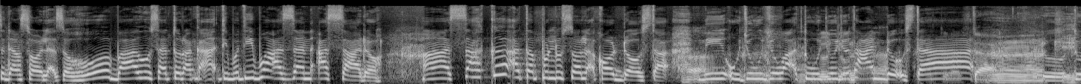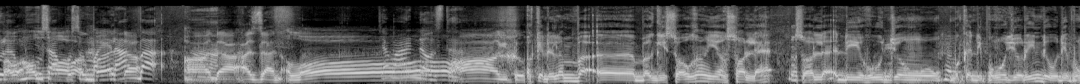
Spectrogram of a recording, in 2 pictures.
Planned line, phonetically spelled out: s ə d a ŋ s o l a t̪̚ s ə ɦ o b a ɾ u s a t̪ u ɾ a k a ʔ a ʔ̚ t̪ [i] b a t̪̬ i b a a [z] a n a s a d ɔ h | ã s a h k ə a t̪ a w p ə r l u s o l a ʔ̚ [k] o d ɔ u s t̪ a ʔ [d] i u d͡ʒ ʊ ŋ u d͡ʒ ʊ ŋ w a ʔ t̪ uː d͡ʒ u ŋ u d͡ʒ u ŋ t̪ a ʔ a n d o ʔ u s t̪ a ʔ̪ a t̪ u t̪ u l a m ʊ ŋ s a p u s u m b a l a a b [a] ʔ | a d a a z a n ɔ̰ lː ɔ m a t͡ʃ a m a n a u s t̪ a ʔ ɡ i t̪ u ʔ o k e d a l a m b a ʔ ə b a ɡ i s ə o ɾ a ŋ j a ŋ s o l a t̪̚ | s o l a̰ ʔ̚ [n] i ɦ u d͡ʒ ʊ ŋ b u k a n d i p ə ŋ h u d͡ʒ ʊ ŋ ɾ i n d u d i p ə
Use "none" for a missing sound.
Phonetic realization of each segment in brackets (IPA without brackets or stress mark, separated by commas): i, z, k, n, a, d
